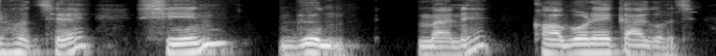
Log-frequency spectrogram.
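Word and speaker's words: 新聞: শিন বুন মানে খবরে কাগজ বা সংবাদপত্র এটার উচ্চারণ হচ্ছে শিন বুন মানে খবরে কাগজ বা সংবাদপত্র এরপর ন থ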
